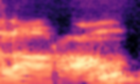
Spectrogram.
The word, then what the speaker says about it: Laurent: Deret bacanya tulisan Laurent, bacanya Lorong. Ini bahasa Perancis.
